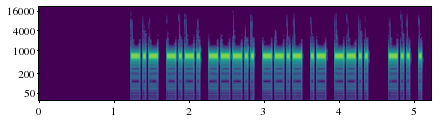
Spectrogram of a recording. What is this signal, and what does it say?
Morse code, heard as a keyed tone, about 32 wpm, 700 Hz. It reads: KC8QAZ DE
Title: USA Callsign DE Callsign - 6 Characters - 30wpm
